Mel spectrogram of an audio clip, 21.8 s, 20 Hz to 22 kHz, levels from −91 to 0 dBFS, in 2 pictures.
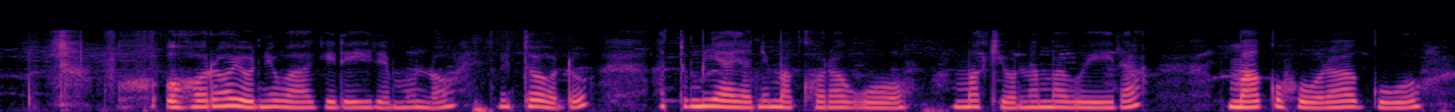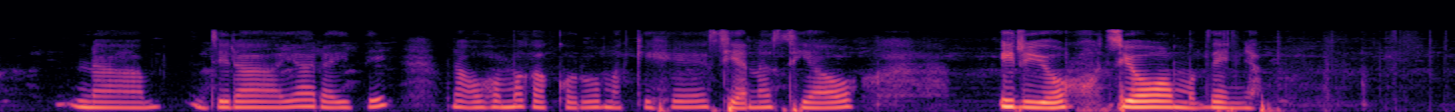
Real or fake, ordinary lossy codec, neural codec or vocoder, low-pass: real; none; none; 7.2 kHz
